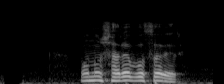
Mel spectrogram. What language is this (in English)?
Bangla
